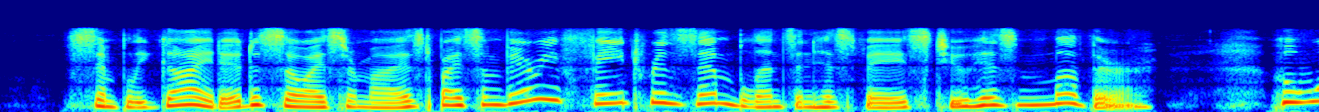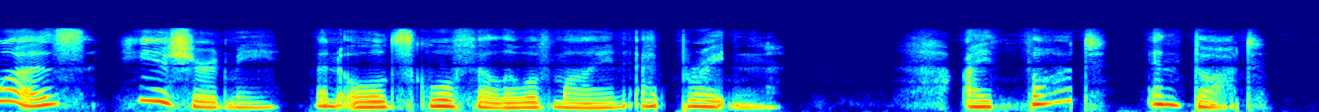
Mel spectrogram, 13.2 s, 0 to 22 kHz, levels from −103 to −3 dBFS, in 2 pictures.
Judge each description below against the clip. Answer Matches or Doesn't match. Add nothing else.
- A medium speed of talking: Matches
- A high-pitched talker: Matches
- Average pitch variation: Doesn't match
